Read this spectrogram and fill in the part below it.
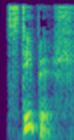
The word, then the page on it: steepish: British English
